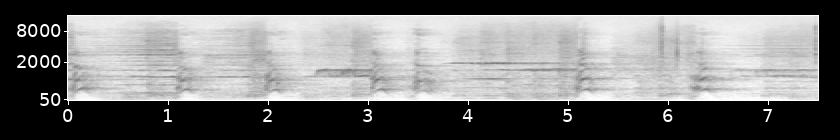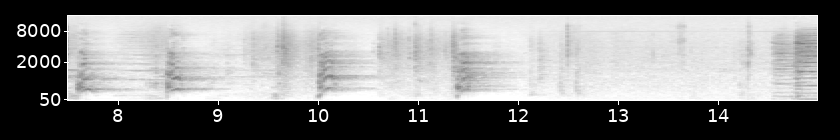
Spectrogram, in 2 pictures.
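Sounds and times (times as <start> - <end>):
dog barking: 0.0 - 0.4, 1.0 - 2.3, 3.0 - 3.8, 5.0 - 5.5, 6.2 - 6.7, 7.5 - 9.1, 10.0 - 10.6, 11.3 - 12.0
orchestral music: 0.0 - 8.4.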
